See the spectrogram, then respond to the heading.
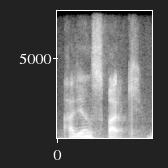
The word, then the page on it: Allianz Parque: ptbr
